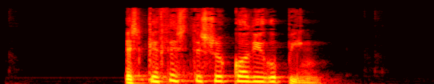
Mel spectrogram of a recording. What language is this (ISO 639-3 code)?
glg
